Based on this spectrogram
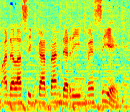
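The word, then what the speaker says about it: Messier: M adalah singkatan dari messie diucapkan Messi bukan Messi yang artinya lebih berantakan Charles messie persisnya adalah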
